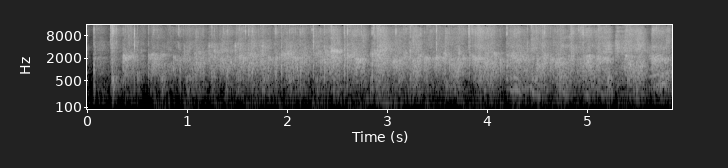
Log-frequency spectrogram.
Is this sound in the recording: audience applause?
yes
